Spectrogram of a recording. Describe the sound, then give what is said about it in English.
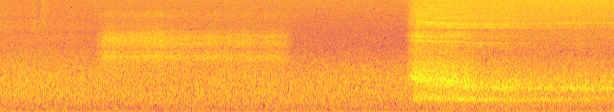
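A deep, slow breath taken during a guided relaxation, heard as a soft, airy rush of breathing noise that runs steadily and swells slightly louder toward the end. “You've done well. Take a deep breath.”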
